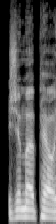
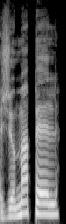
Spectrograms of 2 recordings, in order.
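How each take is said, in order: First: Je m'appelle in a British accent; English-accented French. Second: High French-accented je m'appelle; native French accent. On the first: Teacher contrasting accents for learners, English-accented French. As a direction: introduce yourself in English-sounding French. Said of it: "So the bonjour is English". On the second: Teacher switching into Clément, native French accent. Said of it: "now I'm adopting that character". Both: Shown as a demonstration.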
